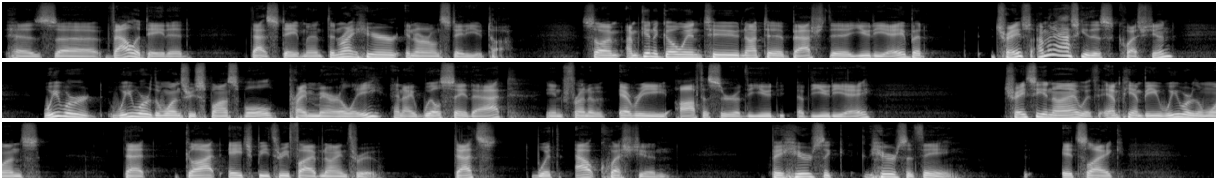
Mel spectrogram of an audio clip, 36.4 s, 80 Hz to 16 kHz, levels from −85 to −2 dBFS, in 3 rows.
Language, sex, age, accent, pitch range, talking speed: English, male, 40-59, American, 115-155 Hz, 135 wpm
